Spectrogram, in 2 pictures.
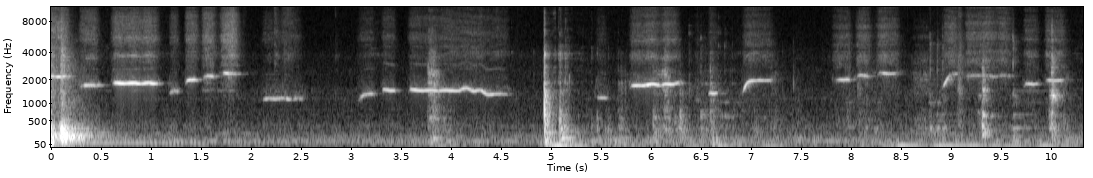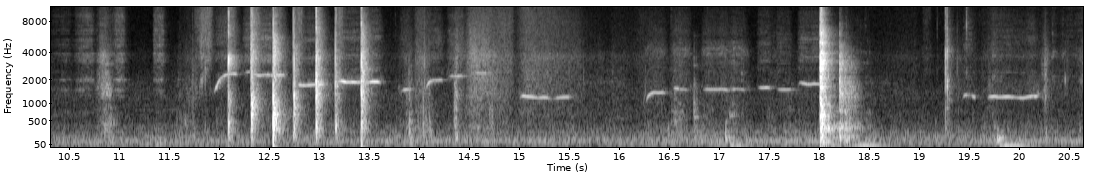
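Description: A man whistles a meandering tune in short phrases with pauses, close and clear, while sharp taps and claps punctuate the quiet room.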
